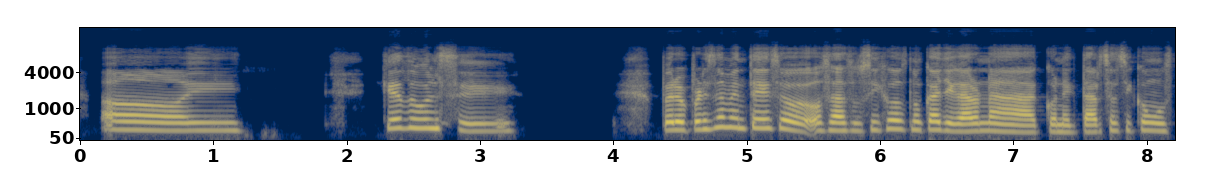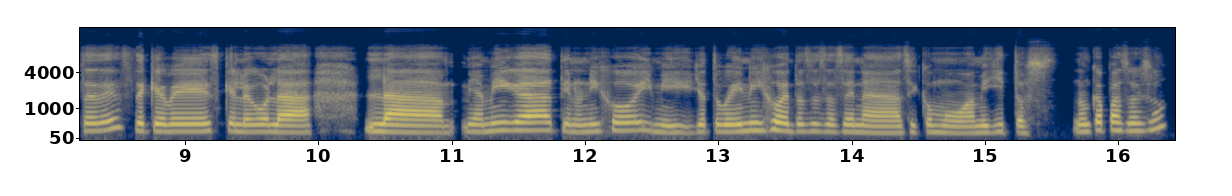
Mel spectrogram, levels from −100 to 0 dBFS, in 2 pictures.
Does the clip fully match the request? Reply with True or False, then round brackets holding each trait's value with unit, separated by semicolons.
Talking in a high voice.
True (215 Hz)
